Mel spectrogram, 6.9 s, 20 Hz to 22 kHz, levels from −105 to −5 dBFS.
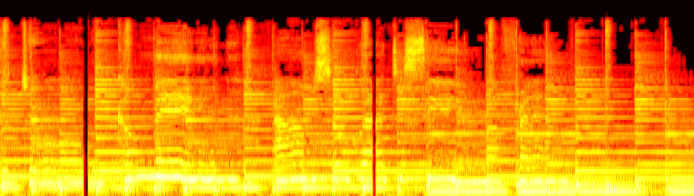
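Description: At 0.83 s and 3.72 s, gaps at joins of encoded pieces open silences of about 56 and 45 ms, left by untrimmed encoder delay and padding; unlike a dropout, the sound resumes exactly where it stopped.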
